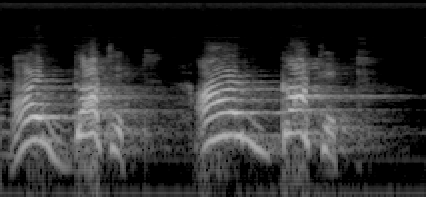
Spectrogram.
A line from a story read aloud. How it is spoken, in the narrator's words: he jumped up, snapped his fingers and said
